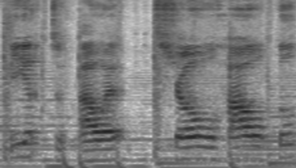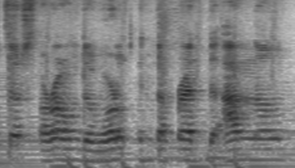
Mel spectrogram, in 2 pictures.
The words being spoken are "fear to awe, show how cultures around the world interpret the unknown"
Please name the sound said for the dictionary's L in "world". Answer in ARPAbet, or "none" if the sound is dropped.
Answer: L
